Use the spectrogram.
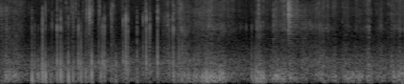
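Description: Fingertips tap and short nails scratch across a flat, solid, speckled granite floor tile. Quick, dull taps with a low-mid body mix with crisp, bright scratching bursts. The sounds die away quickly against a soft, continuous hiss.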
